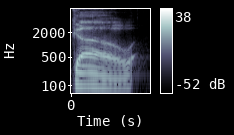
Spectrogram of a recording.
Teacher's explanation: the O sound in go is actually very open, especially in my dialect. Go, it starts out there, go instead of go.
